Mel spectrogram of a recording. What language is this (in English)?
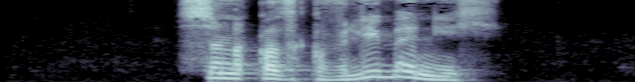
Kabyle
